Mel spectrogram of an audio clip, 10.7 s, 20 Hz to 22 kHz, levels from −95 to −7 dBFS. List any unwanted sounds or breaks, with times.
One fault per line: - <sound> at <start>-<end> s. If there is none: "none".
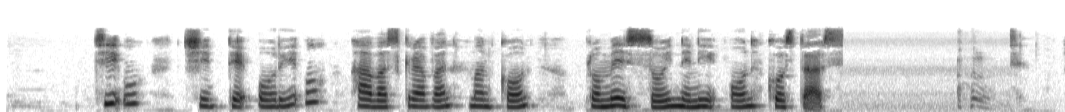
- cough at 9.6-10.0 s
